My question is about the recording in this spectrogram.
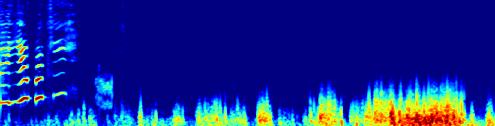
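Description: A domestic cat meows once, a rising cry of about a second. Low scuffing and rumbling noise follows and builds louder near the end.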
